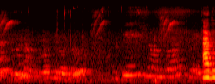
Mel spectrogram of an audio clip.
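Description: Faint voices talking in the background, with a few brief, high squeaky chirps.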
